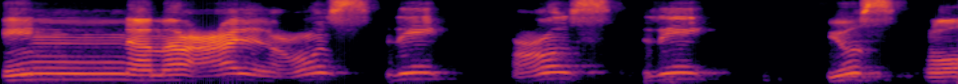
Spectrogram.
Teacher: next ہے ان مع العسر، حمزہ کو نون سے ملانا ہے اور نون پر غنہ کریں گے، میم کے اوپر زبر ہے، عین کو لام سے ملائیں گے اور پھر اگلے عین کو سین سے ملائیں گے، آگے را ہے، را کو باریک کر کے پڑھیں گے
